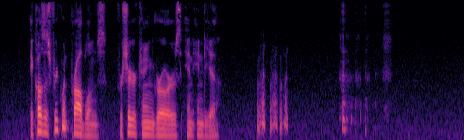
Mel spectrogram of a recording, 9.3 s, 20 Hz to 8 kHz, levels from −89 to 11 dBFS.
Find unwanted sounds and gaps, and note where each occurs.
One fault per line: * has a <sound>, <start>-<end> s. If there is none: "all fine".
* has a laugh, 5.1-5.8 s
* has a laugh, 6.8-7.8 s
